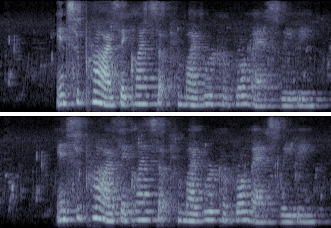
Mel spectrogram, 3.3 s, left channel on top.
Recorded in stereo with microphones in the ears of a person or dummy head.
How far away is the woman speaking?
About 0.7 m.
